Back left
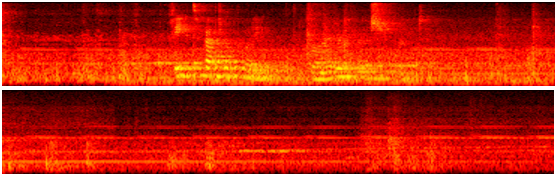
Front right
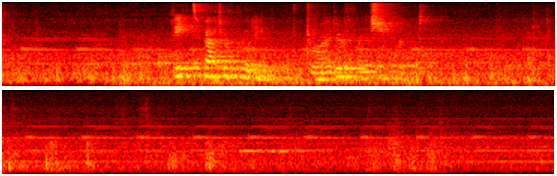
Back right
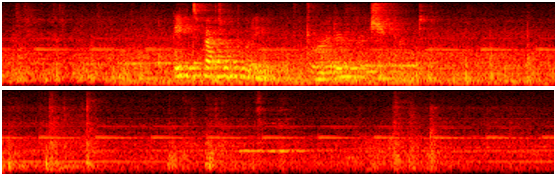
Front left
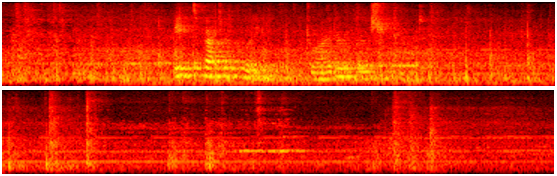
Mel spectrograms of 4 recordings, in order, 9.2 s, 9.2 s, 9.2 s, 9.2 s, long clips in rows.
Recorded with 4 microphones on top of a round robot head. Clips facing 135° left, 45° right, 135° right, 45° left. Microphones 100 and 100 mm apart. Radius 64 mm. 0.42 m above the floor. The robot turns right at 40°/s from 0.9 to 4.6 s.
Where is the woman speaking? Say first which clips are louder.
Front right 1 dB, even; 15° right, 1.6 m; by 3.6 s 70° left, 1.6 m.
